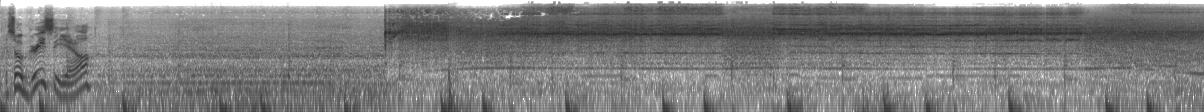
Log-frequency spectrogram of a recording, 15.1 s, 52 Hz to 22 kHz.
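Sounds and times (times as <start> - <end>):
low regular thumping: 0.0 - 4.6, 5.5 - 6.2, 10.8 - 12.0, 13.8 - 14.7
power tool grinding metal: 4.8 - 15.0.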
